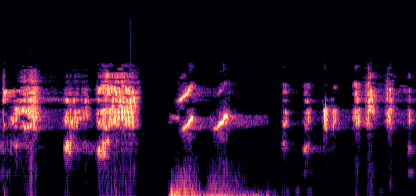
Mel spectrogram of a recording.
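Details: Black-winged starling singing with few pauses: loud rasping phrases, then two rising whistles over a brief low thump, followed by a run of short, clipped chattering notes.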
